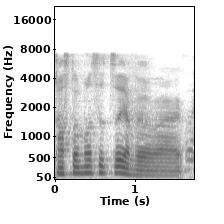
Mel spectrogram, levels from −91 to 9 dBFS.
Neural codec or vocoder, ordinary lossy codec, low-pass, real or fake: none; none; 7.2 kHz; real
